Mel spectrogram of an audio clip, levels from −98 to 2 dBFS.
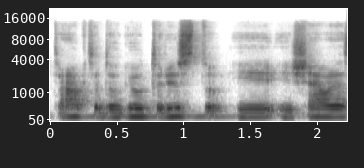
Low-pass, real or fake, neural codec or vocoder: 14.4 kHz; real; none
